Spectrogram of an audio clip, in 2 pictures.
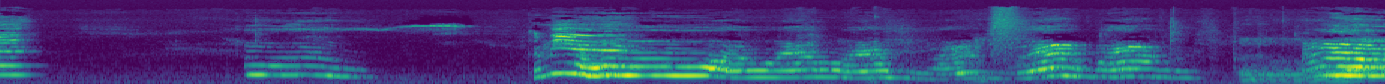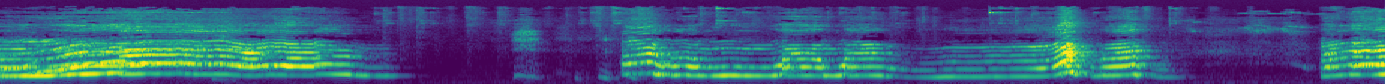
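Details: Siberian Husky howling in drawn-out, wavering tones that rise and fall, with several separate howls broken by short pauses and a long swelling howl near the middle.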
